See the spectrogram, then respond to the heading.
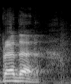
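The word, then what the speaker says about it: brother: अ पढ़ रहे हैं बताया आपको कई जगह ओ को अ पढ़ते हैं ब्रदर ब्रदर यानी ब्रदर भाई है ना ब्रश ब्रश यानी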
